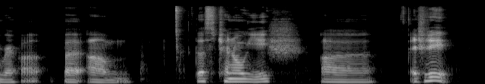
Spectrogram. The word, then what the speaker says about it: YEESHIH: I pronounce it as YEESHIH, YEESHIH, YEESHIH, YEESHIH, YEESHIH.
